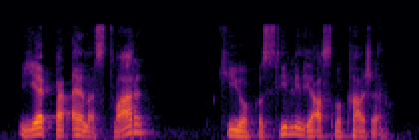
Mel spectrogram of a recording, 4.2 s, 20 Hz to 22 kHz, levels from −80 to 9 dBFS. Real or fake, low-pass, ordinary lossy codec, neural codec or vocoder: fake; none; none; codec, 24 kHz, 1.5 kbps, HILCodec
